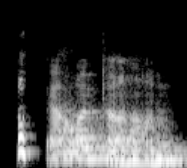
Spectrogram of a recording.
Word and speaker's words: Valentine: any of you know Valentine Valentine I mean that's the French way to pronounce it the British are notorious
